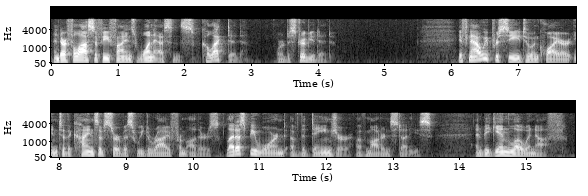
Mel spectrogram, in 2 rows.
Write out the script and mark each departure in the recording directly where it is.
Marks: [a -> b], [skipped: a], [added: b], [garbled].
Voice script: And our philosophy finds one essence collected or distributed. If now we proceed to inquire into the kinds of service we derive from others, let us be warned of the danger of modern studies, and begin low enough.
And our philosophy finds one essence collected or distributed. If now we proceed to inquire into the kinds of service we derive from others, let us be warned of the danger of modern studies, and begin low enough.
